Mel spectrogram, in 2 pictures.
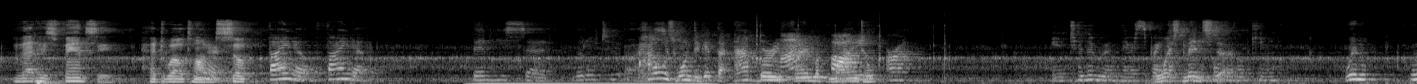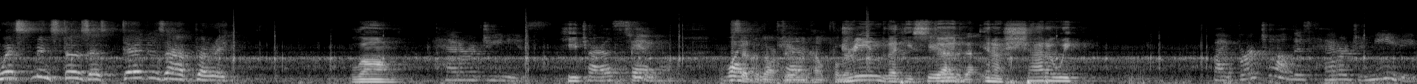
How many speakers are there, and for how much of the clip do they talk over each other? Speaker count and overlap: five, about 30%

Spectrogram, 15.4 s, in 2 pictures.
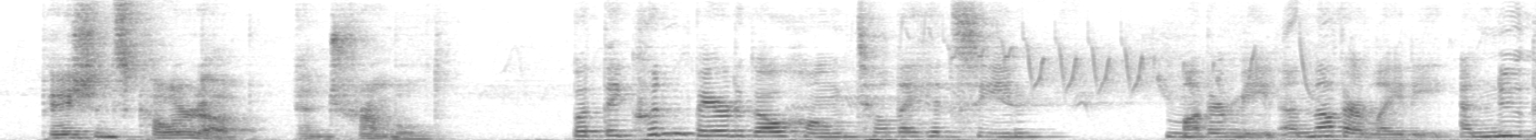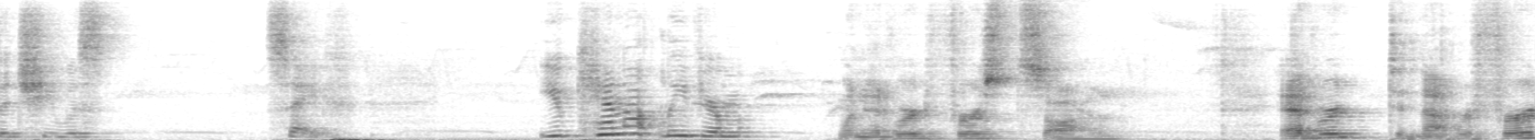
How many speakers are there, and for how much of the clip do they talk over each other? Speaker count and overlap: two, no overlap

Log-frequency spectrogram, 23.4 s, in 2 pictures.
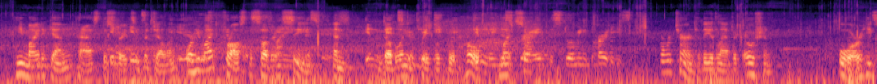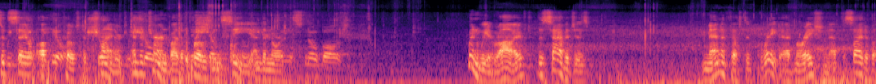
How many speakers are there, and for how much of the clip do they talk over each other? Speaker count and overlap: two, about 39%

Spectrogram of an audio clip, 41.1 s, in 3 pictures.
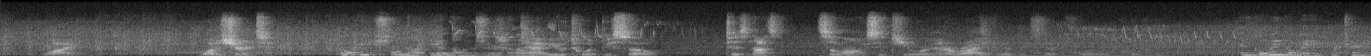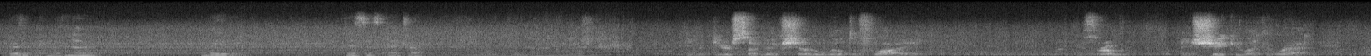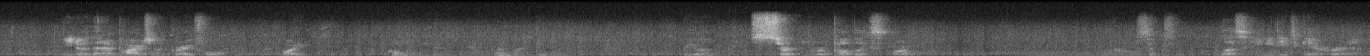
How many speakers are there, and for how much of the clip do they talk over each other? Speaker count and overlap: three, about 3%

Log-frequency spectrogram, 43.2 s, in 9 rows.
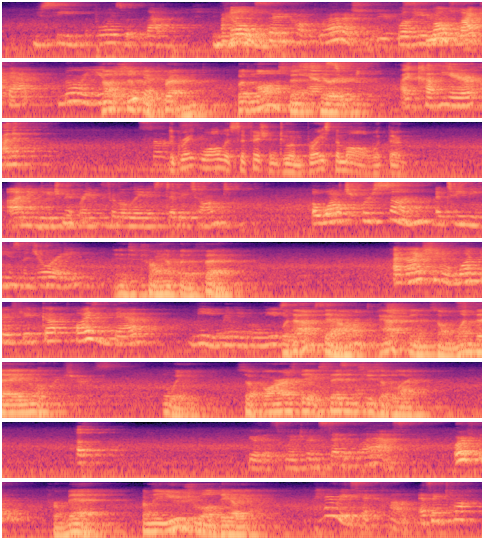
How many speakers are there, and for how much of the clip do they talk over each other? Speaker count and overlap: eight, about 16%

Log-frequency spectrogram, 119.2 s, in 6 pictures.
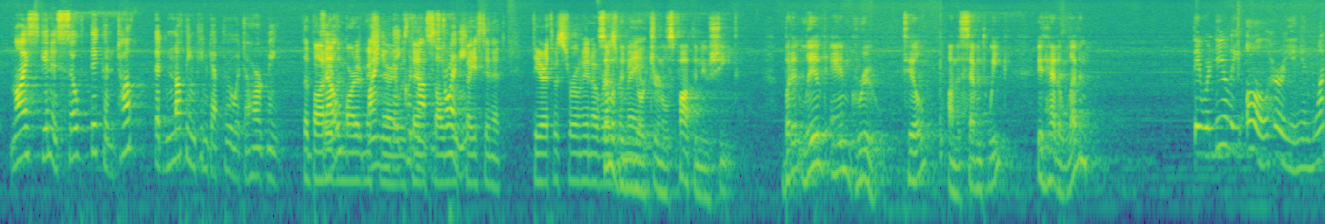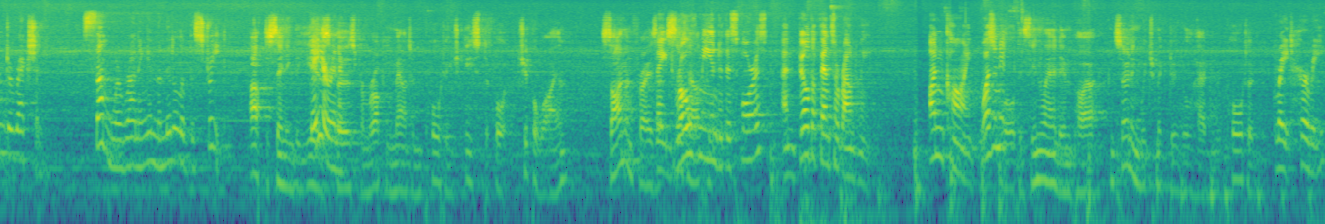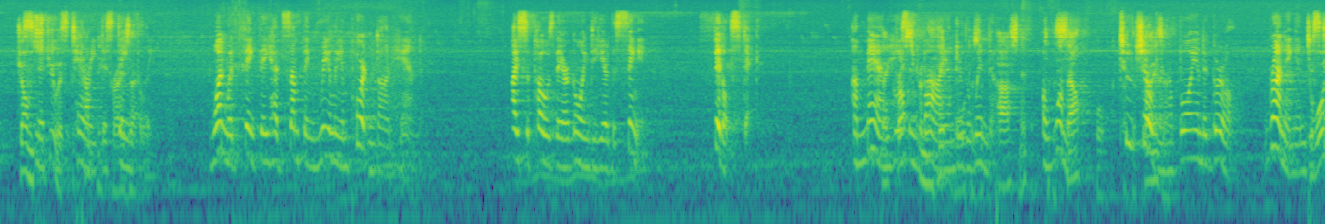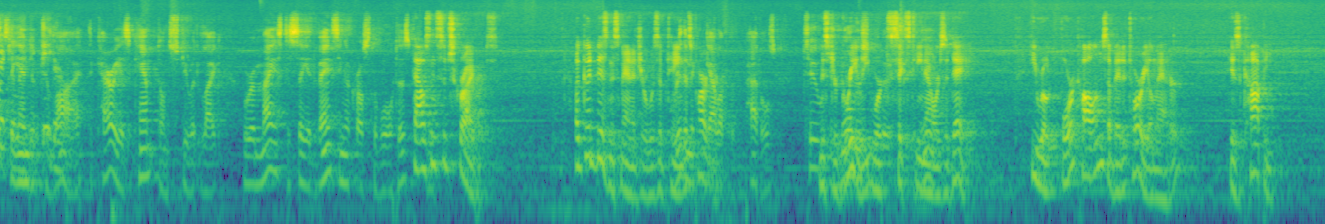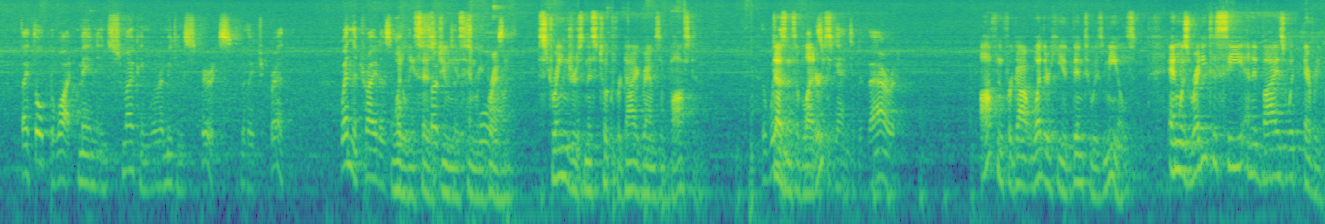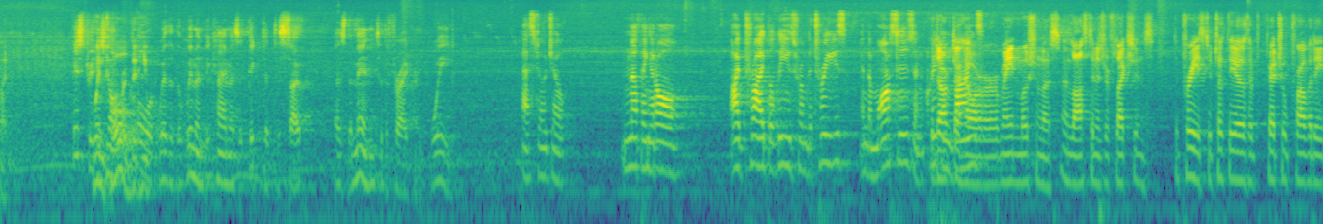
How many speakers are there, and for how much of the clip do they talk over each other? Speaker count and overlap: five, about 20%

